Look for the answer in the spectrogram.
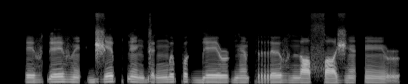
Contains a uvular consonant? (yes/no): no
